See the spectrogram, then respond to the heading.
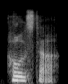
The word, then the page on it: holster: Indian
